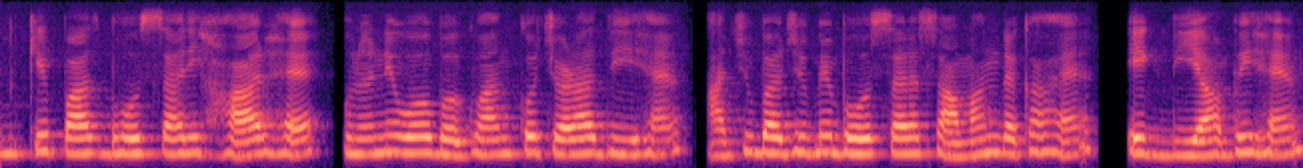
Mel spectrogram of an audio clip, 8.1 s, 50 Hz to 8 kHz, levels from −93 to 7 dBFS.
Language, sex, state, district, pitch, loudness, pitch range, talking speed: Hindi, female, Maharashtra, Pune, 235 Hz, -16 LUFS, 225-245 Hz, 175 wpm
